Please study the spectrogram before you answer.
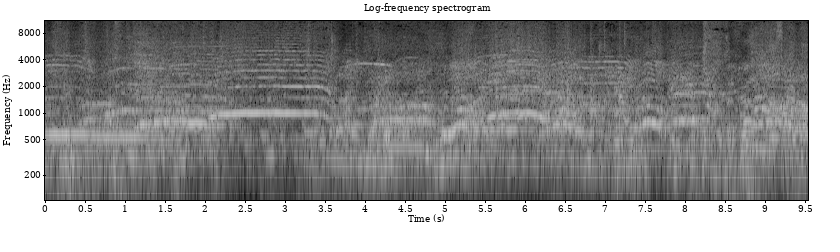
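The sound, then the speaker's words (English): Crowd at a live wrestling event cheering and shouting: a loud, continuous roar of many voices with individual yells rising out of it, while men talk over the noise. “Calm the crowd down here. I don't think it's working.”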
